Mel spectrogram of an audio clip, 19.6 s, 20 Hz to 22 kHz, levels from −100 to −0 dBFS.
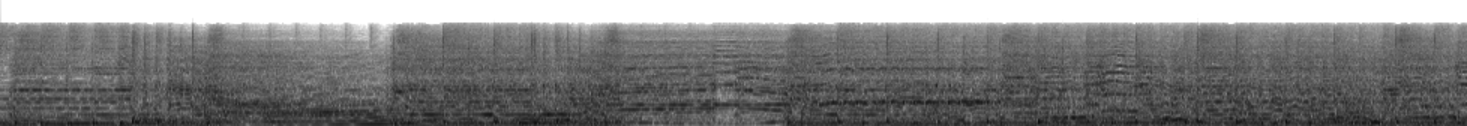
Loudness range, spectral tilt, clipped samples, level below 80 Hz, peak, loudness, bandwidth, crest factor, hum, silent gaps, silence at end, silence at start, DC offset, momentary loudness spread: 2 LU; -5 dB/octave; under 0.1%; -28 dBFS; 0 dBFS; -14 LUFS; 10 kHz; 14 dB; none; none; 0 s; 0 s; under 0.1%; 3 LU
